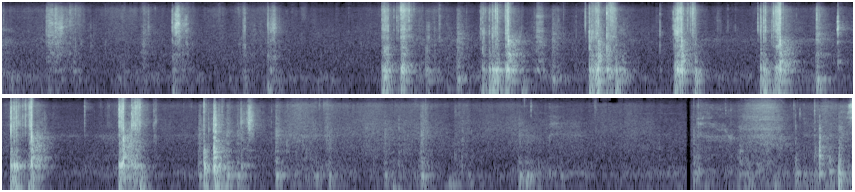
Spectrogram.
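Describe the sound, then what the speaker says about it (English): A knife slices rolled collard greens into thin ribbons on a cutting board, a steady run of crisp, close chopping strokes that starts sparse, quickens into regular rhythmic cuts and then trails off. "Once you get them rolled, you just cut in thin slices"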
